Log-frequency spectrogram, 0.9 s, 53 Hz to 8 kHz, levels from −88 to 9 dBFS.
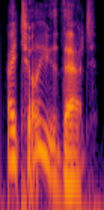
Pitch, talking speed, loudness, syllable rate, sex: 140 Hz, 275 wpm, -19 LUFS, 5.5 syllables/s, male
